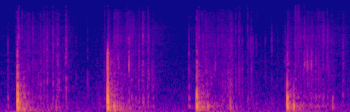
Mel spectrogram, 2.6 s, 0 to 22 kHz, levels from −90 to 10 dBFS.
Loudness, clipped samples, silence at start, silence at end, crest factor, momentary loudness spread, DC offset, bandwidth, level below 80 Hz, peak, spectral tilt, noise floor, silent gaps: -29 LUFS; under 0.1%; 0.1 s; 0.35 s; 28 dB; 23 LU; under 0.1%; 17.5 kHz; -52 dBFS; -2 dBFS; -7 dB/octave; -51 dBFS; none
